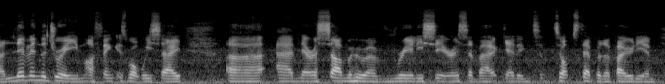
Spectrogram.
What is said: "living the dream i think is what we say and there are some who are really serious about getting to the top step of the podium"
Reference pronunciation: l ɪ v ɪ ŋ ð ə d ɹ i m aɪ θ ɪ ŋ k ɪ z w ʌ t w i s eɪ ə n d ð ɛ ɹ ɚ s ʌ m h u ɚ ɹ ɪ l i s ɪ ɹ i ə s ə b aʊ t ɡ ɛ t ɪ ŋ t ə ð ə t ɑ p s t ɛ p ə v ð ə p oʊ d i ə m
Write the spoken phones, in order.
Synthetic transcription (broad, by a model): l ɪ v ɪ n ð ə d ɹ i m aɪ θ ɪ ŋ k ɪ z w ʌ t w i s eɪ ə n ð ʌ ɹ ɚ s ʌ m h u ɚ ɹ ɪ l i s ɪ ɹ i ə s ə b aʊ t ɡ ɛ t ɪ ŋ t ə ð ə t ɑ p s t ɛ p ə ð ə p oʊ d i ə m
